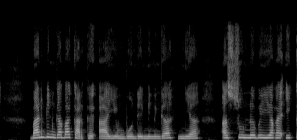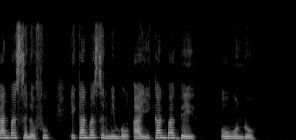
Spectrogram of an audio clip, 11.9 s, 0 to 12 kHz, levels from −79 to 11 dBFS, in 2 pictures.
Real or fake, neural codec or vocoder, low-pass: fake; vocoder, 22.05 kHz, 80 mel bands, WaveNeXt; 9.9 kHz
